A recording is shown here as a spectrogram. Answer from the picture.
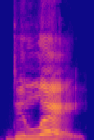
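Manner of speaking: "Delay" with the weight on LAY; "Delay", light first syllable, stressed falling LAY; stress on second syllable. Shown as a demonstration. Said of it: "your accent's gonna go back here".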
